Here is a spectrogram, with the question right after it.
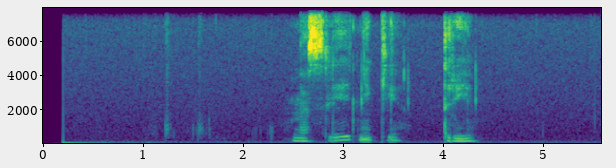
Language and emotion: Russian, neutral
